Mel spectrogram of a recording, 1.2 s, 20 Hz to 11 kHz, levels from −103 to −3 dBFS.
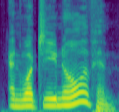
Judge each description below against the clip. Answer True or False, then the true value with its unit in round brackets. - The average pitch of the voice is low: False (160 Hz)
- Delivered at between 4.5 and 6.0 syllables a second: False (6.9 syllables/s)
